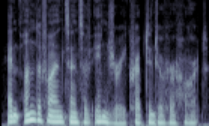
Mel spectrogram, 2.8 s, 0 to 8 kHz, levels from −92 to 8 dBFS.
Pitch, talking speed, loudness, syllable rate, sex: 105 Hz, 195 wpm, -18 LUFS, 6.3 syllables/s, male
